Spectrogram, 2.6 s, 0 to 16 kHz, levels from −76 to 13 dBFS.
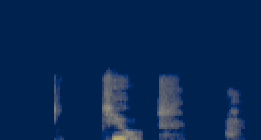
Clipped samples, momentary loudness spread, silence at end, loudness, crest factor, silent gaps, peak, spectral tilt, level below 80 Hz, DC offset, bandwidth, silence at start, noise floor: under 0.1%; 22 LU; 0.25 s; -23 LUFS; 22 dB; none; -4 dBFS; -4.5 dB/octave; -66 dBFS; under 0.1%; 8 kHz; 1 s; -45 dBFS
